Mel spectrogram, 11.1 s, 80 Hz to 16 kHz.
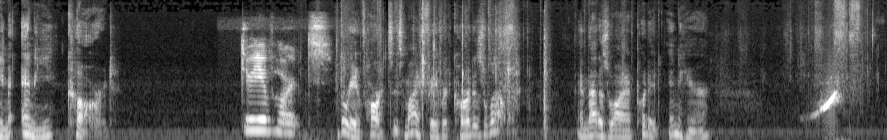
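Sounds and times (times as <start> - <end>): person whistling rising note: 10.0 - 10.7.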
